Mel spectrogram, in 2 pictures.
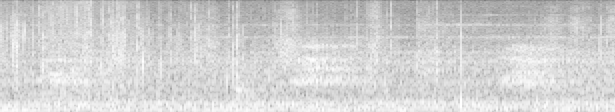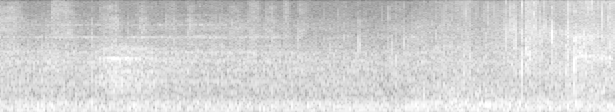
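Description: Faint scratching of a felt-tip marker drawing on orange tissue paper, in a few soft strokes about a second apart, with light paper rustling.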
